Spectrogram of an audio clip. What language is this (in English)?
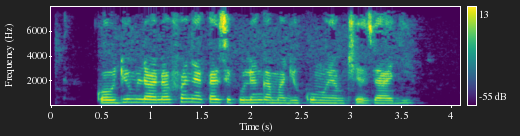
Swahili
